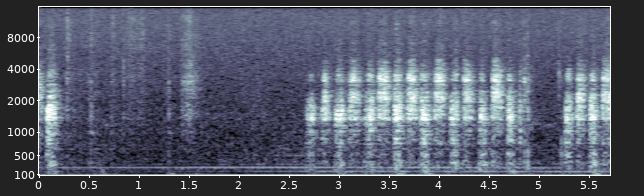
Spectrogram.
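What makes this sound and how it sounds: A coin scratches the latex panels on a blue paper birthday scratch lottery ticket, producing rapid, rhythmic raspy strokes centered around 1.3 kHz with bright hiss. After a quieter start, the scratching runs steadily from about 2.7 s, pauses briefly near 5 s, then resumes, all over a constant low hum.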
